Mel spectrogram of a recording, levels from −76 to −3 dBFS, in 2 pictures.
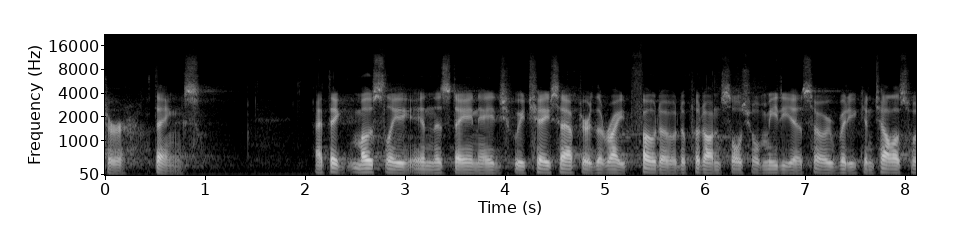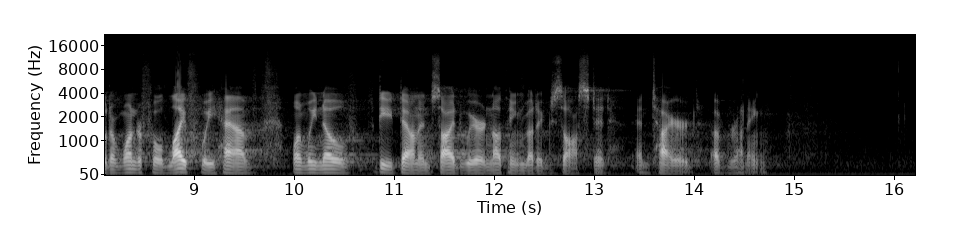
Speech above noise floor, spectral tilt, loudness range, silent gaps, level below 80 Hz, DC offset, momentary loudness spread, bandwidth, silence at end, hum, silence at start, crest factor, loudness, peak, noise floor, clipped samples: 38 dB; -4 dB/octave; 7 LU; none; -66 dBFS; under 0.1%; 11 LU; 16 kHz; 1.55 s; none; 0 s; 22 dB; -27 LUFS; -6 dBFS; -65 dBFS; under 0.1%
